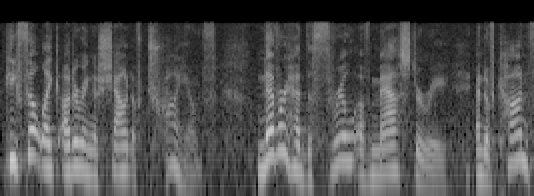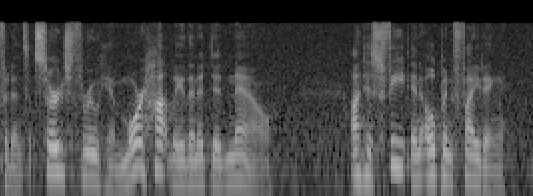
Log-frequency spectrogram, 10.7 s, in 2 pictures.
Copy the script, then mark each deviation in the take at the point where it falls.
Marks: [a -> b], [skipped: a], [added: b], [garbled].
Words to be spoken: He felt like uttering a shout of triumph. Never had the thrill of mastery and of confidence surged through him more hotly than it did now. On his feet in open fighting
He felt like uttering a shout of triumph. Never had the thrill of mastery and of confidence surged through him more hotly than it did now. On his feet in open fighting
